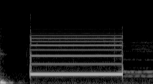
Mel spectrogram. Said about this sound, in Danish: Han lægger på igen. Så ringer telefonen igen.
